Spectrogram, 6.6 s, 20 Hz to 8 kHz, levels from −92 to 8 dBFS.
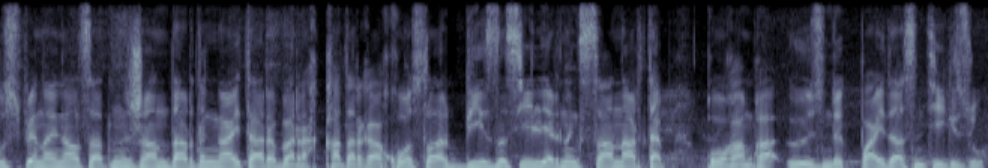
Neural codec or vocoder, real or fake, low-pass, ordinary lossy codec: none; real; none; none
